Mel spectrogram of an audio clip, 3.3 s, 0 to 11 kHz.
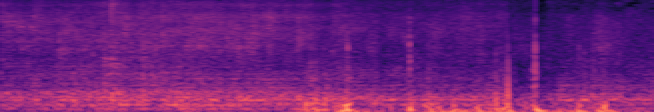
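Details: Washer in test mode after water inlet valve replacement for LF/F8/E1/LO/FL codes; final oxy dispenser fill, steady water rush with a few soft clunks and gurgles near end; clean strong fill, valve works fine.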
